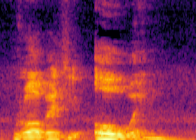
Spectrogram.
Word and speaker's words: Robert Owen: o galês Robert Owen, tem que pronunciar Robert Owen, e quem diga Robert Owen, elaboraram propostas para reformar o capitalismo e melhorar a vida dos trabalhadores.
